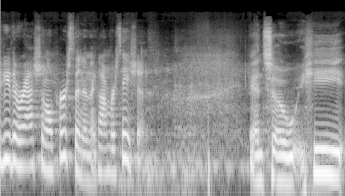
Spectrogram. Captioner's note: laughter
